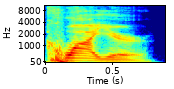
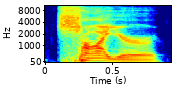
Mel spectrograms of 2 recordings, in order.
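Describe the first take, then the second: First: The word begins with a 'kw' sound. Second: The word begins with a 'ch' sound. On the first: This is the standard pronunciation. The speaker calls it right. "no, that's choir" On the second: This is how a small child read it from the spelling. The speaker calls it wrong. "I used to pronounce it like that too"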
